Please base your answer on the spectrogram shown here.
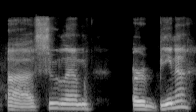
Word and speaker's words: Sulem Urbina: With Sulem Urbina.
